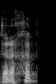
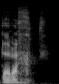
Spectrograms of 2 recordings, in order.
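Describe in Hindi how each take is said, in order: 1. इस शब्द का उच्चारण ग्रामीण पंजाबी लहजे जैसा है। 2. इस शब्द का उच्चारण मानक उर्दू जैसा है।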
